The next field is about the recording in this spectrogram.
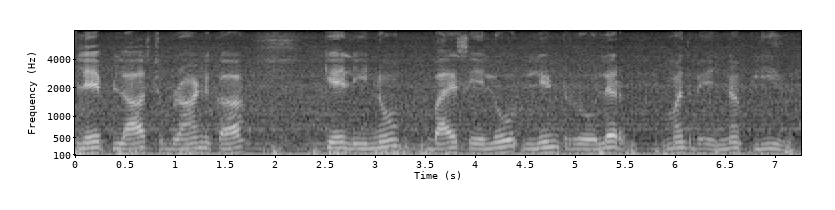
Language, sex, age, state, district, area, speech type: Urdu, male, 18-30, Delhi, East Delhi, urban, read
